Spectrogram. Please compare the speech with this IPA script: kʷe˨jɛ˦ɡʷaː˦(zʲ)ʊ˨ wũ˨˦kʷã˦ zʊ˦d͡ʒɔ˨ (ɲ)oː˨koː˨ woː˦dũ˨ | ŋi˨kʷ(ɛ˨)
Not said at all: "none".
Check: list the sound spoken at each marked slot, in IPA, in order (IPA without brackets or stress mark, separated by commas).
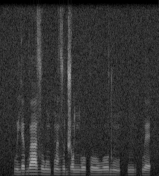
z, ɲ, ɛ˨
